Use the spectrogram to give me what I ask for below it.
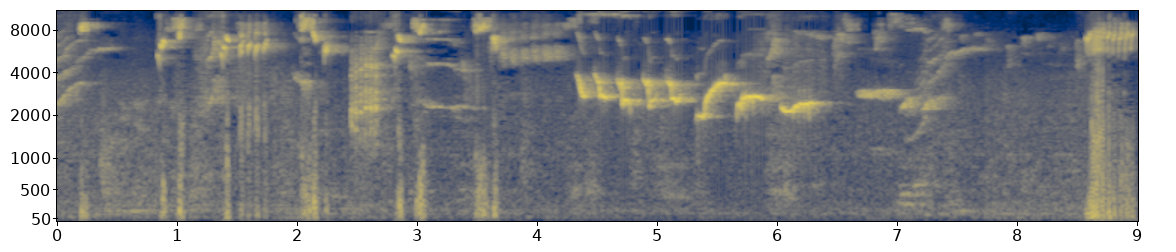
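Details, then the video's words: Orange-headed thrush in vigorous song for tutoring other birds: high scratchy twitters and clicks first, then a series of sweet descending whistled slurs, and a harsh burst at the close. "MASTERAN SUARA BURUNG ANIS MERAH GACOR"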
